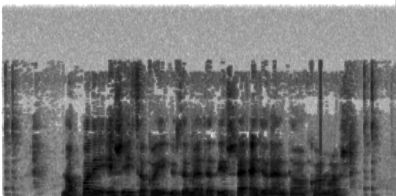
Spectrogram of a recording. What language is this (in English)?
Hungarian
